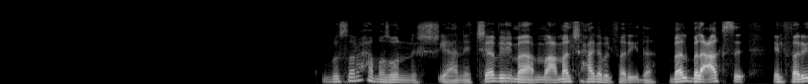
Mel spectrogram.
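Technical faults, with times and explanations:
No technical faults can be heard in this speech recording; the signal stays continuous and stable for its whole duration.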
